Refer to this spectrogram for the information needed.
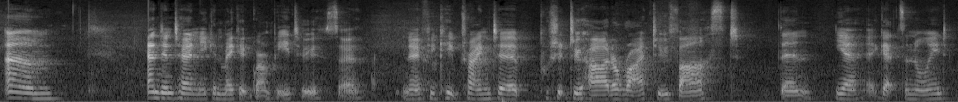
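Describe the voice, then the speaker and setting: A woman's voice: lowish voice, fairly even intonation, measured pace, fairly bright tone. A young woman chatting casually about video games as a guest on a show. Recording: clearly noisy background.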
